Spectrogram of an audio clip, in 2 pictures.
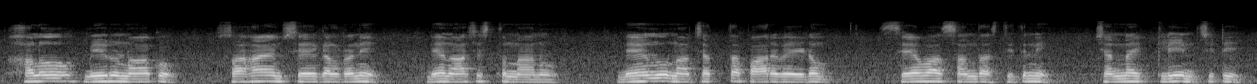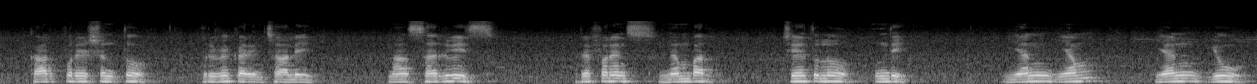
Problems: none marked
